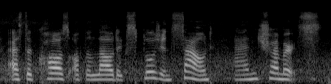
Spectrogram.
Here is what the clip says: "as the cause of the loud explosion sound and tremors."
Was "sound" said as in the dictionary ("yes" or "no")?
yes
